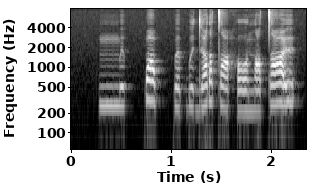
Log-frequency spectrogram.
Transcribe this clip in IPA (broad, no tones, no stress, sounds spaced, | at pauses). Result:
mː ø pː ɑ pː œ ɓ ɵ d œ ɾ ɵ tˤ ɑ h ɔ n ɑ tˤ ø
